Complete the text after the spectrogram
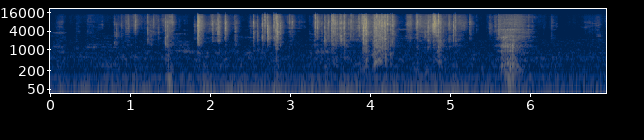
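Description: Trading cards rustle and snap as they are shuffled by hand.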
